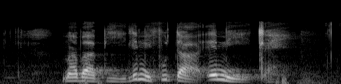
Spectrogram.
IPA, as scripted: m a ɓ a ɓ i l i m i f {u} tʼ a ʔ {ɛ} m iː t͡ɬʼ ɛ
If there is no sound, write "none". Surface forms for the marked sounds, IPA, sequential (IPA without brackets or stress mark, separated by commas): u, e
